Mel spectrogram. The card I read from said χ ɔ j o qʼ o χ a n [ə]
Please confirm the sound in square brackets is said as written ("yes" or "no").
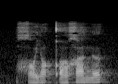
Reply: yes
